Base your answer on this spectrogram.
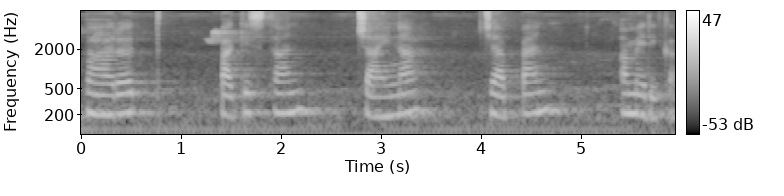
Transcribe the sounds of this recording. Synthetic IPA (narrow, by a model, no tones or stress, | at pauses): bʱaɾət̪ | pakist̪ʰan | t͡ɕajna | d͡ʑapan | əmeɾika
